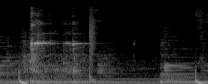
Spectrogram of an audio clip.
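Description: Glass swing-top bottle clinking with a short ring as it is set down into a metal wire basket, about a third of a second in, over background music with a beat.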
